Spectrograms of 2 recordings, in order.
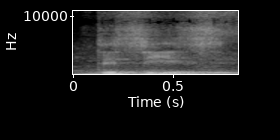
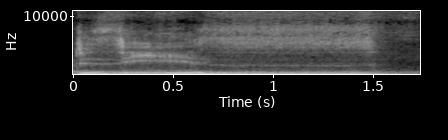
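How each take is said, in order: First: The middle consonant is a hissing s sound. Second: The middle consonant is a buzzing z sound. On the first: The speaker calls it wrong. "Spanish does not have that z sound, so you're going to get disease" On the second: The speaker calls it right. "instead of disease"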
